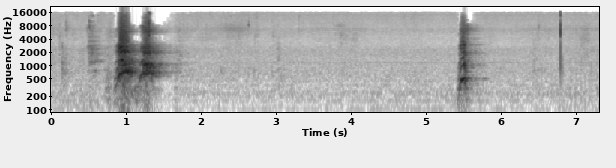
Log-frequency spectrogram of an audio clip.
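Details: Border Collie barking, described as demanding: a quick double bark in the first two seconds, then quiet, then a single sharp bark near the five-and-a-half-second mark, with a faint click after.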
